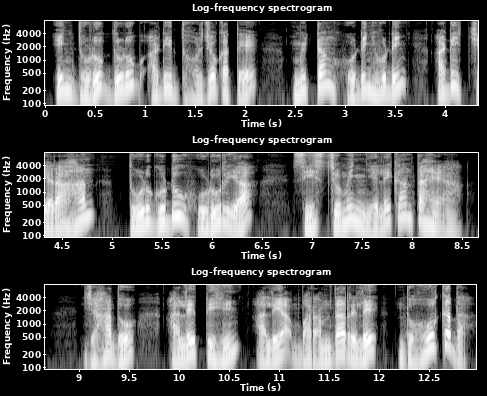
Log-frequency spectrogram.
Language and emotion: Santali, happy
